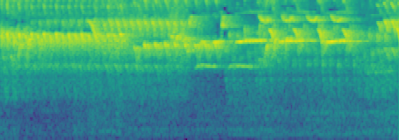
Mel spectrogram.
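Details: A very small male Gloster canary sings a fast, high, rolling stream of trills and chirps, with one brief clear whistle near the middle.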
